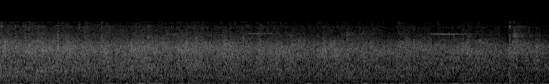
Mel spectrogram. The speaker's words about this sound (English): And the expression of joy and gladness. So go ahead and give the Lord the loudest clap offering. I'm glad.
